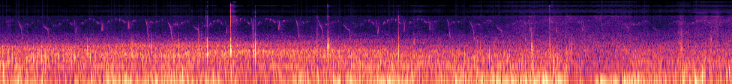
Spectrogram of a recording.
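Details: American woodcock at the height of its spring dusk display flight, giving a rapid run of sweet, high chirping notes that dip and rise, with a few sharp clicks over a low background rumble.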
